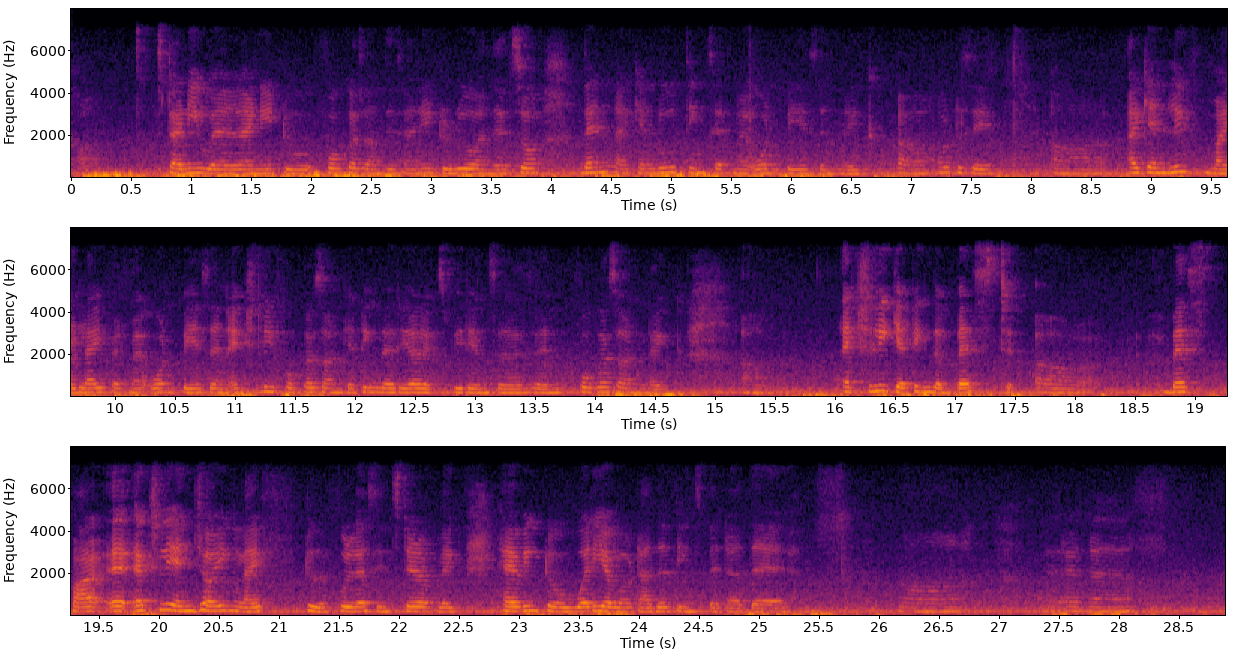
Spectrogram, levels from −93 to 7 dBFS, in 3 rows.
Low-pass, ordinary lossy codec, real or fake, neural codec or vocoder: 7.2 kHz; none; real; none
